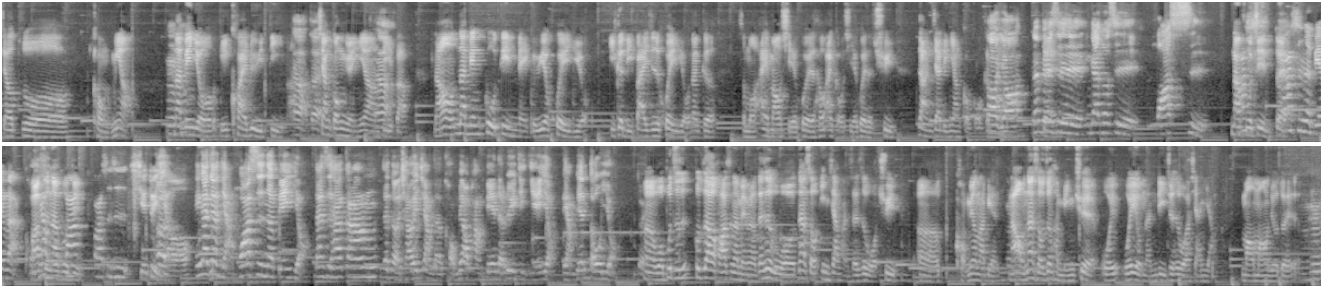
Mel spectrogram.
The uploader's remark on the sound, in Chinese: 最近有些上傳的驚喜更新大部分是我們早期錄製的!!所以在跟最近錄製的節目會有音質上的落差!!!不接受音質差的朋友可以選擇性跳過。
